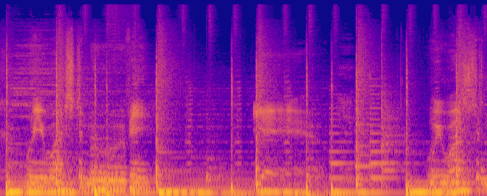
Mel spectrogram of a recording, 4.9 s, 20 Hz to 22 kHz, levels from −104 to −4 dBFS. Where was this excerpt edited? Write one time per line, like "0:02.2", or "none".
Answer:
none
